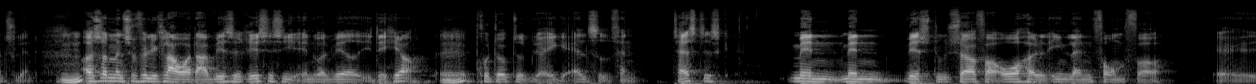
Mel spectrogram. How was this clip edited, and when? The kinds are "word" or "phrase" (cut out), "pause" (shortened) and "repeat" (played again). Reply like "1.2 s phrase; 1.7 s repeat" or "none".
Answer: none

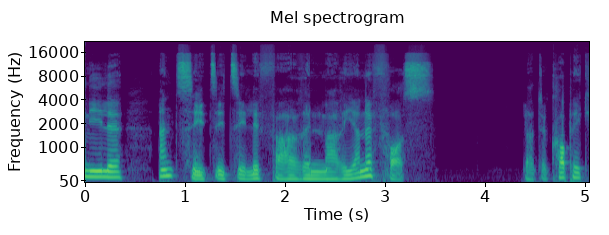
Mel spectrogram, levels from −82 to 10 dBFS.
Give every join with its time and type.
none

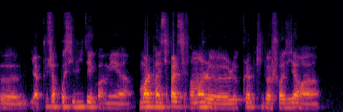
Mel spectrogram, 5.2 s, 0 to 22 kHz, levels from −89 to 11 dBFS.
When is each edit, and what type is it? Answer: 2.0 s pause

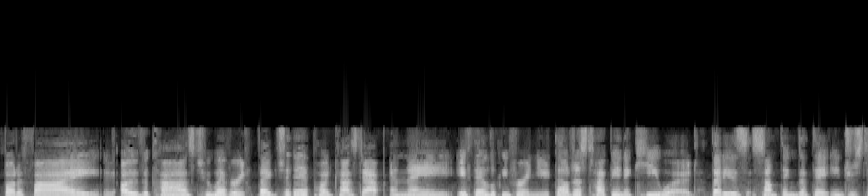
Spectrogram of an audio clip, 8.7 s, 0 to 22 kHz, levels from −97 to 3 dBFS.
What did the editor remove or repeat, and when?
2.4 s word; 2.7 s word; 5.5 s word

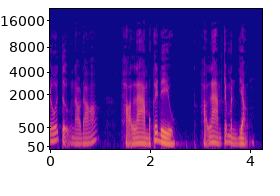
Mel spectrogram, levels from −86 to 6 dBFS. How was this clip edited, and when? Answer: none

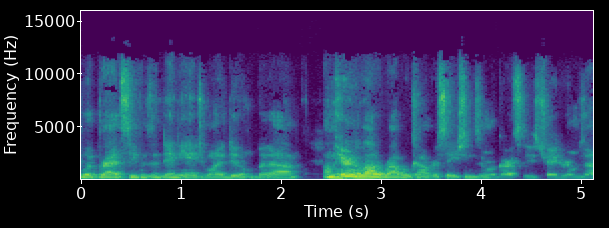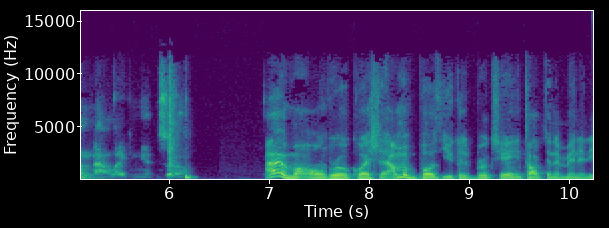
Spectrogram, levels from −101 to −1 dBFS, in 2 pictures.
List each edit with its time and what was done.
2.4 s word; 3.3 s word; 6.5 s pause; 7.6 s word; 8.7 s phrase

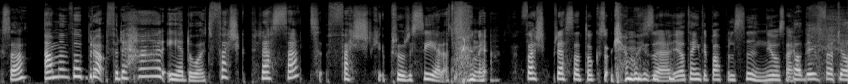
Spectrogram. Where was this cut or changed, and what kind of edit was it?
none

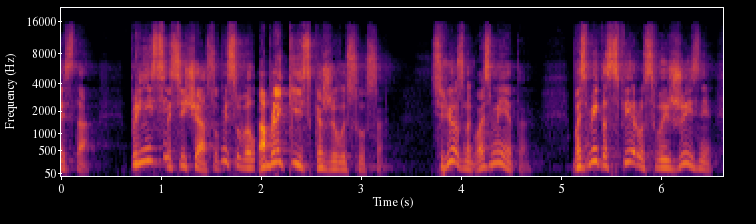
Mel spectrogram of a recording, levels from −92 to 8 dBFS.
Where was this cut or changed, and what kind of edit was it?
1.0 s word; 1.6 s word; 1.9 s word; 4.1 s word; 5.4 s word

